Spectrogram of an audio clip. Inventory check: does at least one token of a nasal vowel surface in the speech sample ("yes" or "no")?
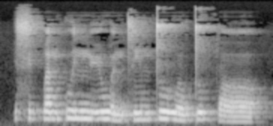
no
